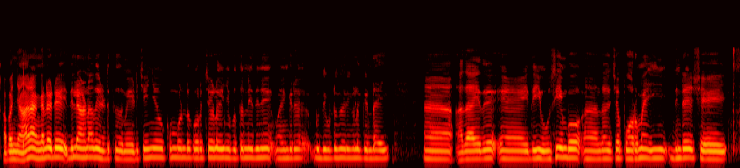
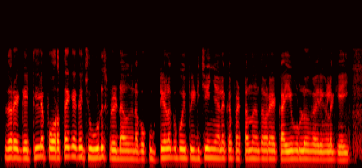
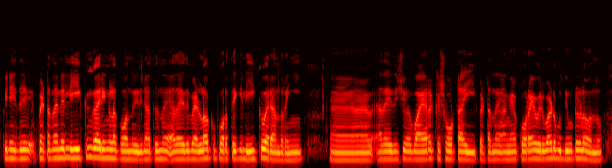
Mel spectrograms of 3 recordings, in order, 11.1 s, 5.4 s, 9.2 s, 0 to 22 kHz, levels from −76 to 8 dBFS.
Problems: none marked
